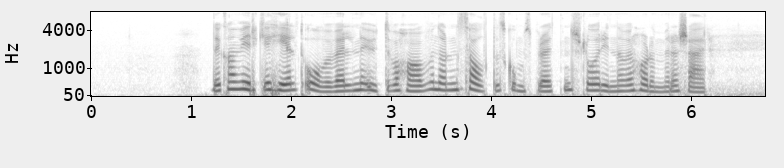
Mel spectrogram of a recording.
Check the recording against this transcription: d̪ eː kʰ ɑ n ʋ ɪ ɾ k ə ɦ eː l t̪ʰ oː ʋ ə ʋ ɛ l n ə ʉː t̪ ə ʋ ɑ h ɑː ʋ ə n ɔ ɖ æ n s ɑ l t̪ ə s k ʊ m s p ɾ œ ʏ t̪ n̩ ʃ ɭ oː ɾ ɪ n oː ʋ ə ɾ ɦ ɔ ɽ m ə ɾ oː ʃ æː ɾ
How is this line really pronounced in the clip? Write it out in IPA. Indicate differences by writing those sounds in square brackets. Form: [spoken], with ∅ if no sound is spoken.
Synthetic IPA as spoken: d̪ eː kʰ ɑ n ʋ ɪ ɾ k ə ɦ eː l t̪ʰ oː ʋ ə ʋ ɛ l n ə ʉː t̪ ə ʋ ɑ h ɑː ʋ ə n ɔ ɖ [ɛ] n s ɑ l t̪ ə s k ʊ m s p ɾ œ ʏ t̪ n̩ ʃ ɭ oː ɾ ɪ n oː ʋ ə ɾ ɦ ɔ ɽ m ə ɾ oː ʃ æː ɾ

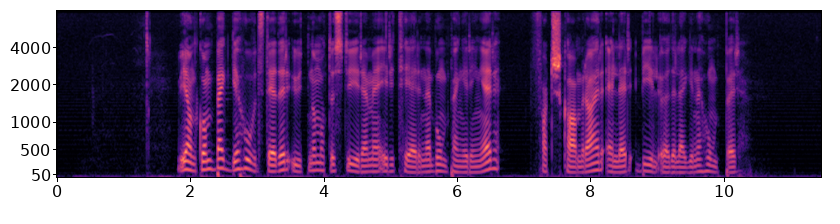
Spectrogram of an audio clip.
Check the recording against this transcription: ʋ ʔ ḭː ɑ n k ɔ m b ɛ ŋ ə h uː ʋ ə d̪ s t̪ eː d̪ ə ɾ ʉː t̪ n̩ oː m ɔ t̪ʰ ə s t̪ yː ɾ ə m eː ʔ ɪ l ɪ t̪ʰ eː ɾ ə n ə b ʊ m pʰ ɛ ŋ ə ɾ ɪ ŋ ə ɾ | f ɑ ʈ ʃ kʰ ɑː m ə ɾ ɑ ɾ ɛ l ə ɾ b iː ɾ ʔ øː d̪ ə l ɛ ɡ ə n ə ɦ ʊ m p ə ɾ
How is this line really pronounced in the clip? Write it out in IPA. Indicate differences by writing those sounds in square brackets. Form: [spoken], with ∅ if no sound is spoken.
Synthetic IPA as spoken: ʋ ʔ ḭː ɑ n k ɔ m b ɛ [ɡ] ə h uː ʋ ə d̪ s t̪ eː d̪ ə ɾ ʉː t̪ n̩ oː m ɔ [t̪] ə s t̪ yː ɾ ə m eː ʔ ɪ [ɾ] ɪ t̪ʰ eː ɾ ə n ə b ʊ m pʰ ɛ ŋ ə ɾ ɪ ŋ ə ɾ | f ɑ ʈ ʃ kʰ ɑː m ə ɾ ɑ ɾ ɛ l ə ɾ b iː [l] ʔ øː d̪ ə l ɛ ɡ ə n ə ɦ ʊ m p ə ɾ

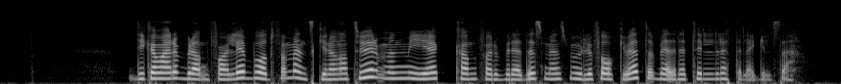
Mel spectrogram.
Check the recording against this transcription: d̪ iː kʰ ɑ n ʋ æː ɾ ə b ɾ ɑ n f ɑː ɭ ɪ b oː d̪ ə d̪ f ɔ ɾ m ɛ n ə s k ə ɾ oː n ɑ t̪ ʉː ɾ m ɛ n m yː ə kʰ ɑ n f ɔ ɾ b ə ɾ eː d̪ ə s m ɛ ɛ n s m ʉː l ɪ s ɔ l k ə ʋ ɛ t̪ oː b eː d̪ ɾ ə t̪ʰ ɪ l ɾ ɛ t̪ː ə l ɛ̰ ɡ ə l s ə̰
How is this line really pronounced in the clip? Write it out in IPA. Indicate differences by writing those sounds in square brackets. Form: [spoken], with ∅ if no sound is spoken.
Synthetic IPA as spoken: d̪ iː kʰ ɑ n ʋ æː ɾ ə b ɾ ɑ n f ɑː ɭ ɪ b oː d̪ ə [∅] f ɔ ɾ m ɛ n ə s k ə ɾ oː n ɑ [t̪ʰ] ʉː ɾ m ɛ n m yː ə kʰ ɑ n f ɔ ɾ b ə ɾ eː d̪ ə s m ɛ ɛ n s m ʉː l ɪ [f] ɔ l k ə ʋ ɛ t̪ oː b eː d̪ ɾ ə t̪ʰ ɪ l ɾ ɛ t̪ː ə l ɛ̰ ɡ ə l s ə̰

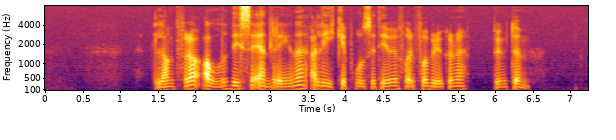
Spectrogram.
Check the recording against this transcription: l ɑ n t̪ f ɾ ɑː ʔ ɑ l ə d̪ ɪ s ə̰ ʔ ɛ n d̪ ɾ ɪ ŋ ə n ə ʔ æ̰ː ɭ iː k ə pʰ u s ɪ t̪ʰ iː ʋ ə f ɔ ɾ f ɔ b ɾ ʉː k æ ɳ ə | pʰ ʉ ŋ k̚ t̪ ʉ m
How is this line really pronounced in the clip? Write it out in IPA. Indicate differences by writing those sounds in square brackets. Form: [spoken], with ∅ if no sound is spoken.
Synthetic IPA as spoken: l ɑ [ŋ] t̪ f ɾ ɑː ʔ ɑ l ə d̪ ɪ s ə̰ ʔ ɛ n d̪ ɾ ɪ ŋ ə n ə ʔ æ̰ː ɭ iː k ə pʰ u s ɪ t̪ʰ iː ʋ ə f ɔ ɾ f ɔ b ɾ ʉː k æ ɳ ə | pʰ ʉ ŋ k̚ t̪ ʉ m

